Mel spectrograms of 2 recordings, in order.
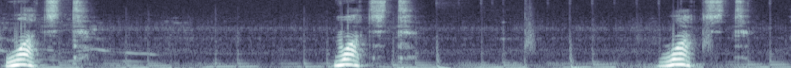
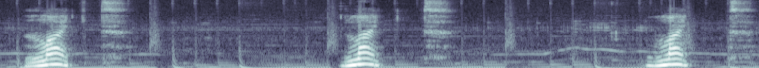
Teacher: ED se prononce T lorsque le verbe se termine par une consonne sourde. Dans ce cas, le E est toujours muet. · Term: Le ED qui se prononce T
